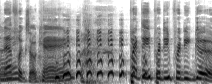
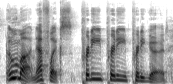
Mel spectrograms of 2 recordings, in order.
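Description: First: It is said in a put-on impression voice. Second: It is said in the speaker's ordinary voice. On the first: "Can you say it in Quentin Tarantino's voice?" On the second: "I should have did it in the voice, but I didn't"

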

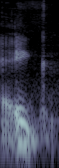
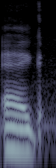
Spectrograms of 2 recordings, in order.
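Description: First: The word is said in the classmates' local accent. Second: The word is said in the speaker's Scottish accent. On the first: "obviously they say, like, egg" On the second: "I say egg like egg"

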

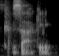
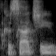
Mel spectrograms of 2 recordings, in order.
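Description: First: The last syllable starts with a 'k' sound. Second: The last syllable starts with a 'ch' sound. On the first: The speaker calls it right. "But it is Kasaki" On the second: The speaker calls it wrong. "Everybody pronounces it wrong. Everybody says Kasachi"

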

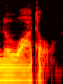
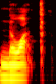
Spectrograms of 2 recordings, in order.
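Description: First: The word is pronounced in an anglicized way. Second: The word is pronounced closer to the native way. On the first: The speaker calls it wrong. "I'm saying it better than" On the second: The speaker calls it right. "which I can't even say that properly, but I'm saying it better"

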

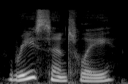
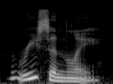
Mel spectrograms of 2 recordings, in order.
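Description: First: The T is pronounced as a full T. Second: The T is left out entirely. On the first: "which I just said with a regular T sound" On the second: "If I say it without the T sound"

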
